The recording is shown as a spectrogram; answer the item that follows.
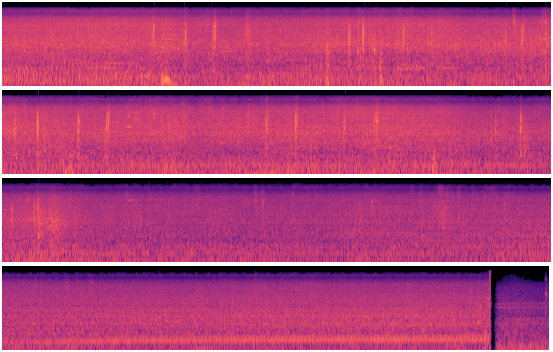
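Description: Jeep Wrangler Rubicon crawling over a rocky trail: a steady low engine and drivetrain rumble with scattered sharp knocks and clunks from rocks under the tyres and the suspension, busiest in the first half. A steadier engine hum comes in near the end.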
